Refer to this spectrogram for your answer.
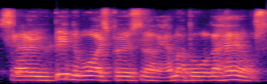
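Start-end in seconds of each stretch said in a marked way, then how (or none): none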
